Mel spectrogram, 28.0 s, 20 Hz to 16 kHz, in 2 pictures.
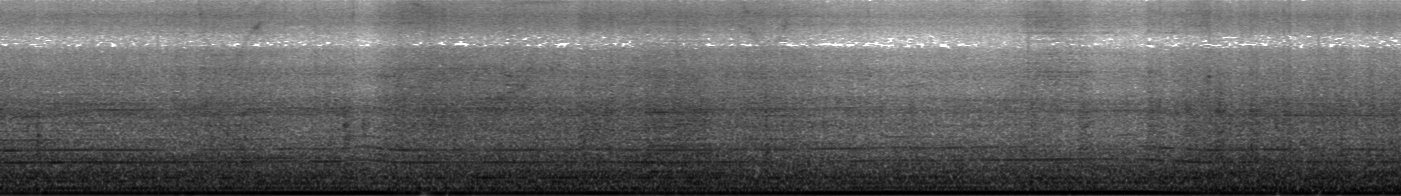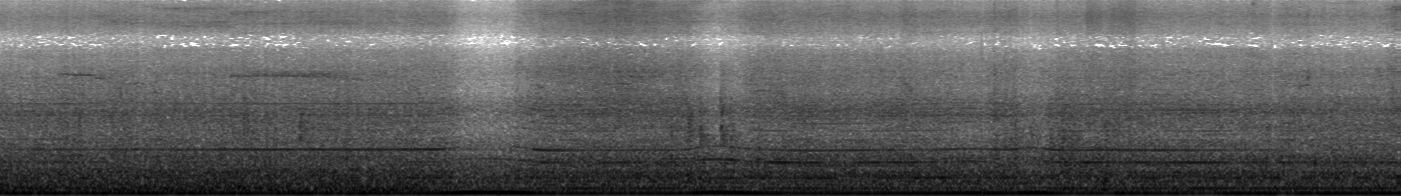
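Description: Amphibious Hitachi Zaxis 130 excavator's diesel engine and hydraulics running steadily while digging, with a deep hum and a steady whine that dips briefly in pitch a few times.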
